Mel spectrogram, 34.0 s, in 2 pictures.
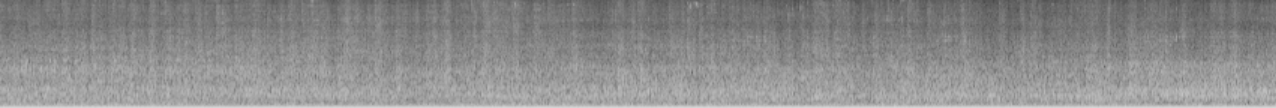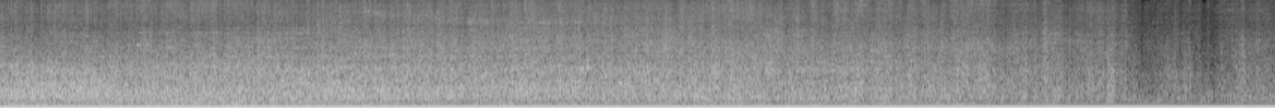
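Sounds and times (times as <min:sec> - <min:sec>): freight car wheels clattering on rails: 0:00.0 - 0:34.0.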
